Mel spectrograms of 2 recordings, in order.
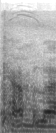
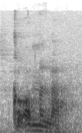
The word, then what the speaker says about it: Kamala: In her own words, the influencers there are doing reels on how to pronounce her name. Kamala. It's not some. So I saw one lady do. It's not Kamala Harris. It's Kamala.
